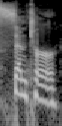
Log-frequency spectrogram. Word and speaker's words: Centr: Centr.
